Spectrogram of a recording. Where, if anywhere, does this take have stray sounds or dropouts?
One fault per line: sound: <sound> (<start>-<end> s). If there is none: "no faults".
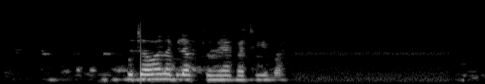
no faults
